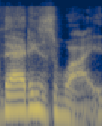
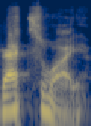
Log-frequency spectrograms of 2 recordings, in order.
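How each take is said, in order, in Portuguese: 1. Cada palavra é pronunciada separadamente e de forma leve. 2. As palavras 'that is' se juntam em uma única sílaba. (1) "Ou você pode falar that is why, de modo leve" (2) "Você pode falar that's why. É como eu diria"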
